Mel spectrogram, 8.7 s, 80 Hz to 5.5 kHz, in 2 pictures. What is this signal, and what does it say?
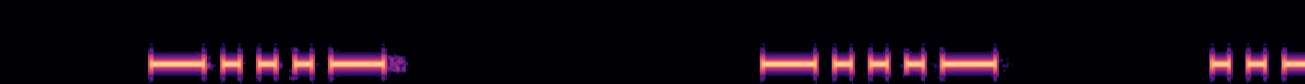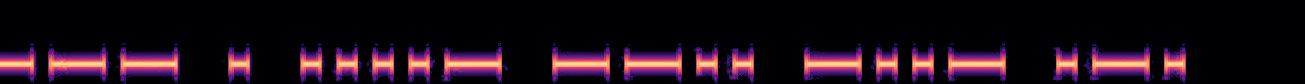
Morse code, heard as a keyed tone, about 20 wpm, 700 Hz. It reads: <BT> <BT> 2E4ZXR
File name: UK MASTER QSOs TRAINING / 20WPM / UK MASTER QSOs 0046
